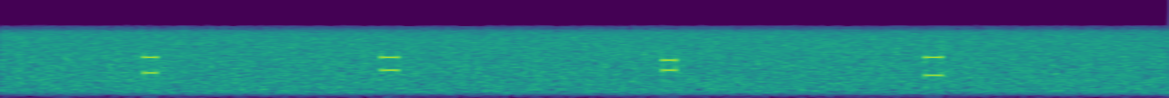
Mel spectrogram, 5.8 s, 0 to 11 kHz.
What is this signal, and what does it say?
DTMF, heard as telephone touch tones, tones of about 70 ms, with phone line noise. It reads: 9 # 0 6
